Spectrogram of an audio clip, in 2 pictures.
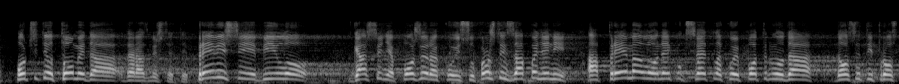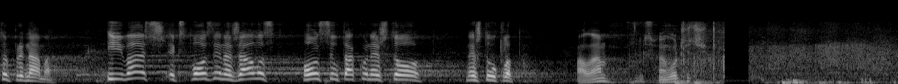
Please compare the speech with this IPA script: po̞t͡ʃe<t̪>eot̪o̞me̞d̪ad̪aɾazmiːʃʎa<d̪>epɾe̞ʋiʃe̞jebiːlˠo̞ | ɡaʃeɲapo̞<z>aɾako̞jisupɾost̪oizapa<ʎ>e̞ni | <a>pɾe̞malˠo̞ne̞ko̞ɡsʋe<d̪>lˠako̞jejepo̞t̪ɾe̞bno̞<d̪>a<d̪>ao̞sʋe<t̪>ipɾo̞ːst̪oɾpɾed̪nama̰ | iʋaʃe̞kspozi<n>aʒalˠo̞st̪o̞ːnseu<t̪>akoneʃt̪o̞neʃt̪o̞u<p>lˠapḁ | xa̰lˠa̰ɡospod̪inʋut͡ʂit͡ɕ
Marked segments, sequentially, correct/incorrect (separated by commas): correct, incorrect, incorrect, correct, correct, incorrect, correct, correct, correct, correct, correct, incorrect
